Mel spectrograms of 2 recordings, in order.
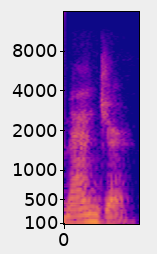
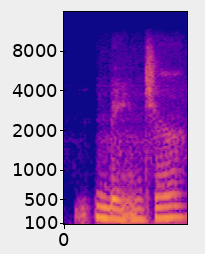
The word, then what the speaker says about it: manger: it was good um one i kept saying manager oh and it's manger right yeah yeah she said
